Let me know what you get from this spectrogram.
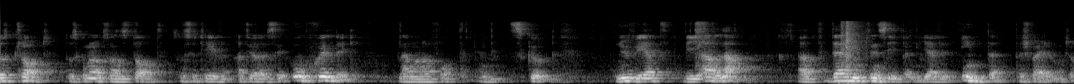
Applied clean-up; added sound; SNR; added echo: none; Slam; 14 dB; reverberation time 0.6 s.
